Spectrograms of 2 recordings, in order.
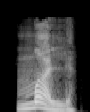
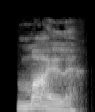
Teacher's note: as you pronounce that L the middle of your tongue comes up to the roof of your mouth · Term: soft sign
